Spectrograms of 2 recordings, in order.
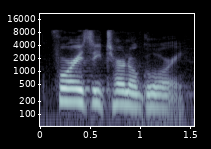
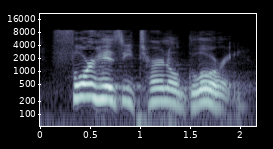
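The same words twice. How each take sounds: First: Softer, hushed repeat of "For His eternal glory"; soft echo. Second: Said in the usual way. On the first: Shown as a demonstration. Preacher echoing his own line to the congregation, softly. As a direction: let the echo sink to a near hush.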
